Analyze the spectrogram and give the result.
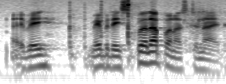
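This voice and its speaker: Actor as commanding cowboy marshal, noisy old radio. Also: male voice, lowish voice, animated, normal speed, lightly acted. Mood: grim, thoughtful. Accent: American. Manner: terse, commanding. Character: heroic, steady, commanding cowboy U.S. marshal on horseback. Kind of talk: 1950s radio western acting.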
